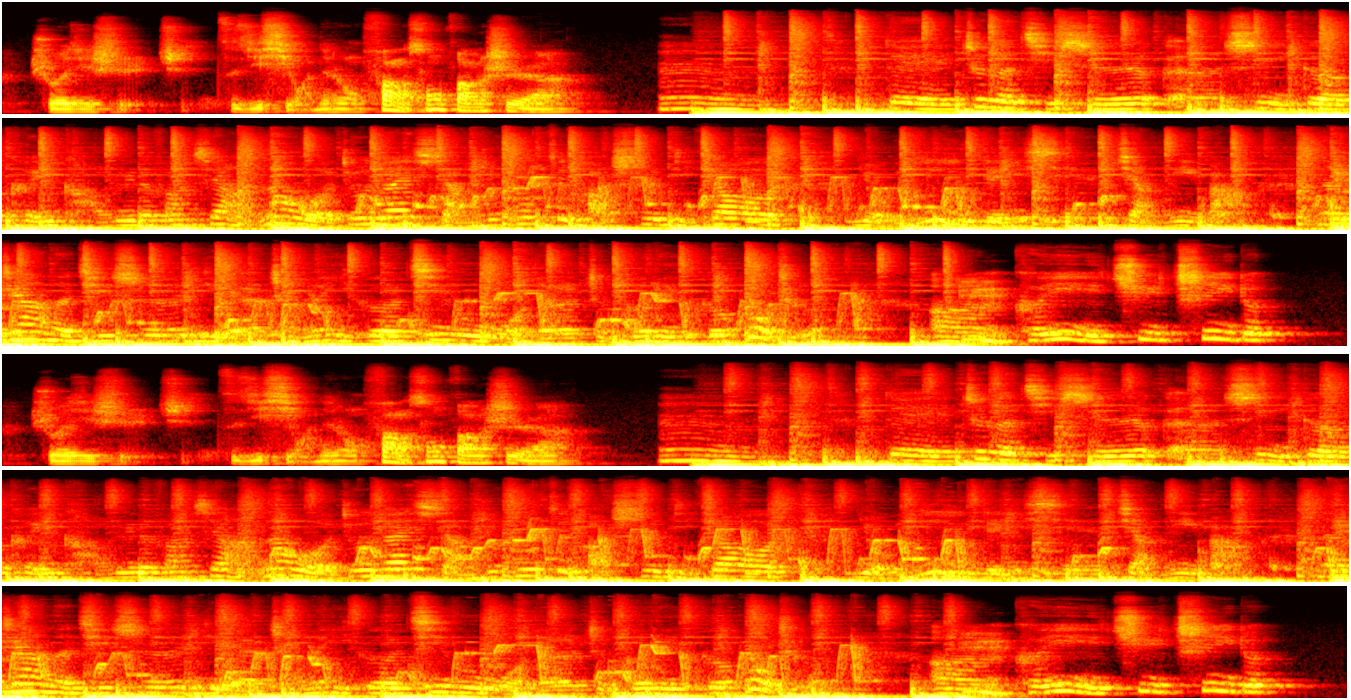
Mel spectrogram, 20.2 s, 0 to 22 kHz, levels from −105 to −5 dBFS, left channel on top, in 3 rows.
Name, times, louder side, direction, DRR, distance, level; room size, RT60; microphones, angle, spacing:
voice 1, 0.2-2.8 8.6-8.7 13.4-13.7 18.3-18.6, left 2 dB, 40° left, 3 dB, 0.9 m, -28 dB
voice 2, 3.3-3.9 4.1-19.8, equal, 15° left, 0 dB, 2.4 m, -29 dB
sound 1, 3.5-18.2, left 1 dB, 85° left, 2.1 m, -18 dB
sound 2, 8.0-12.3 12.7-17.8, equal, 25° right, 2.5 m, -36 dB
6.6 x 6.3 x 4.1 m, 0.39 s
head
